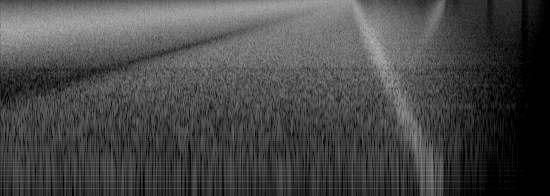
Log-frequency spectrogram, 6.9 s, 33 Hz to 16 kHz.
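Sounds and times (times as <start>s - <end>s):
long sweep: 0.7s - 6.0s.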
